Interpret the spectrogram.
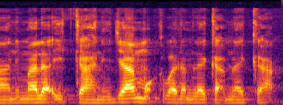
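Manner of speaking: ordinary talk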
